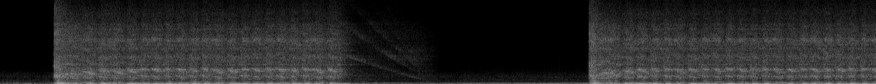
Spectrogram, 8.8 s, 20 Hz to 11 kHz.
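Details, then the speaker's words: Jeep TJ with a 5.3 V8 swap, first fire-up after pre-oiling, in park without rear driveshaft: starter cranks steadily about four turns a second in repeated attempts but the engine never catches, no fuel heard; crank-no-start, suspected fuel line or fitting problem. "Let's see what this does. Anything? We get anything? Oh, we got crankies. I don't hear fuel."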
